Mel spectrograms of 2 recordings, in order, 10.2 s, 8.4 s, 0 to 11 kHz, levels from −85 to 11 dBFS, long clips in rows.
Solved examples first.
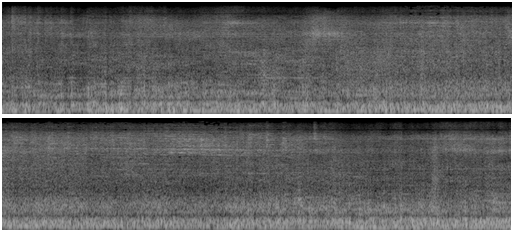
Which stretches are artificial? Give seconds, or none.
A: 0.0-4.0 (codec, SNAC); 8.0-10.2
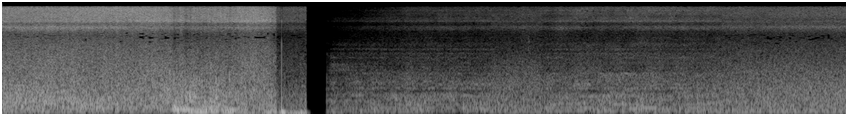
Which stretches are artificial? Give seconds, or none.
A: 3.1-4.9 (codec, SNAC); 5.4-7.2

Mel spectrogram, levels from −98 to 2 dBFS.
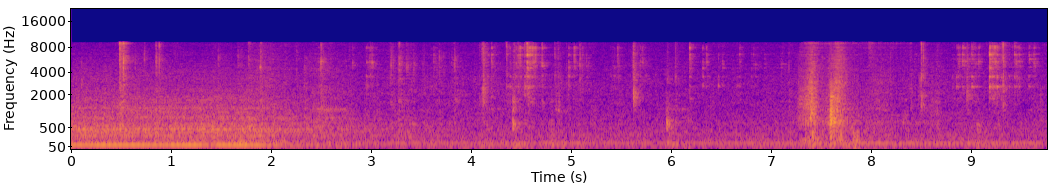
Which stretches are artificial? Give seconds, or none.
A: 7.3-8.4 (vocoder, Vocos)

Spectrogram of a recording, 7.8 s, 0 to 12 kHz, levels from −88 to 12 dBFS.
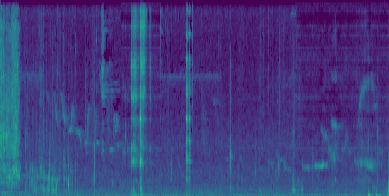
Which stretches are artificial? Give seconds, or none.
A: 2.4-3.2 (codec, HILCodec); 5.9-7.8

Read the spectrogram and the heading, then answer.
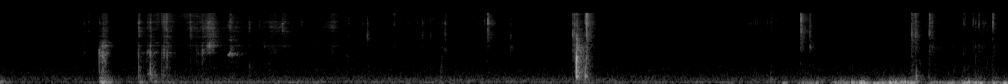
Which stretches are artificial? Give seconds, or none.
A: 0.5-3.4 (autoencoder, DAC-VAE)

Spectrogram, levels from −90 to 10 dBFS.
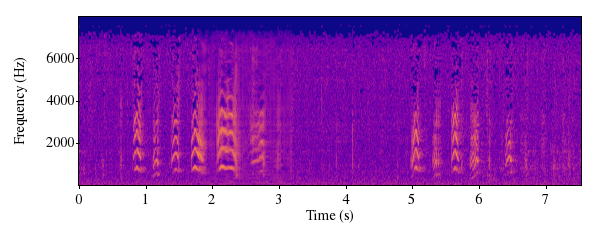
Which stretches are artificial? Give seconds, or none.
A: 1.8-3.2 (vocoder, BigVGAN v2)

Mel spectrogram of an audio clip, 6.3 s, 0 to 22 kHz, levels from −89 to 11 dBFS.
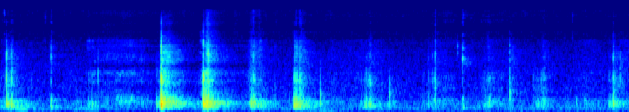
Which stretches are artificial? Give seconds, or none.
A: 0.9-2.5 (codec, SNAC)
